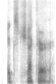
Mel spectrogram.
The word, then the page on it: exchequer: American English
